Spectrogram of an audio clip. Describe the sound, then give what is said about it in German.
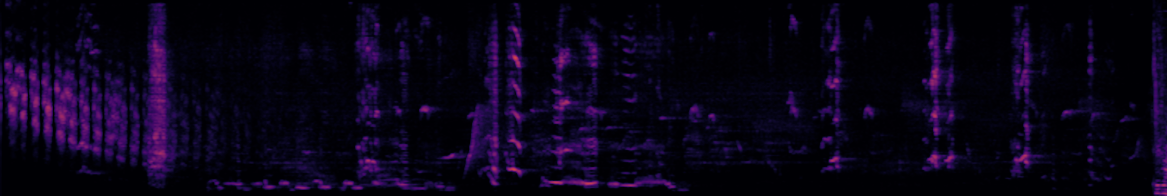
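Australian magpie song, from a black and white bird in Australia: rich, warbling carols with fluting, gurgling phrases and sharp chirps, clear, rising and falling over several seconds with no voices present. “Magpies are a kind of bird right? I in Australia, they're a black and white bird.”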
